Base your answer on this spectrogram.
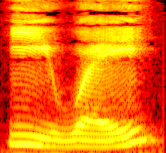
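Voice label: "yi3wei2", Mandarin Chinese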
